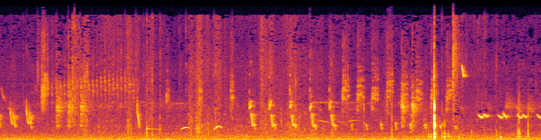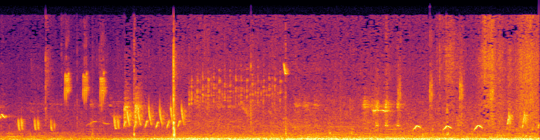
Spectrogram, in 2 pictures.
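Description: Several birds chirping and calling, with short rising whistles and a quick run of repeated notes. There is a single sharp click about six and a half seconds in, and a low rumble builds in the second half.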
